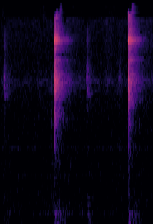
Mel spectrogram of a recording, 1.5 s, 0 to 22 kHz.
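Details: Mini lathe under renovation, chuck jaw number 2 previously jammed and still very tight: two sharp, light metallic ticks about three quarters of a second apart as the jaw is worked, suggesting binding. Cause suspected, not confirmed.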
